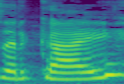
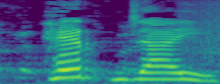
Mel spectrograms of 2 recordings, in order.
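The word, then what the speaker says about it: Hercai: Para nosotros Erkay, eso no se pronuncia así en turco se pronuncia Herjai.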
